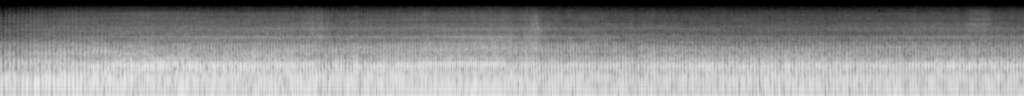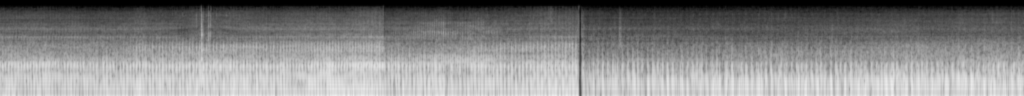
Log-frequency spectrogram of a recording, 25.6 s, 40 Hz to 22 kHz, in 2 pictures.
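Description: Several dirt bikes ride through Richloam State Forest, among them Hawk 250 and DLX 250 two-strokes, a Vitacci Raven 250 and a Honda CRF250. The engines drone steadily and loudly up close, with engine notes that shift and clatter throughout.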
